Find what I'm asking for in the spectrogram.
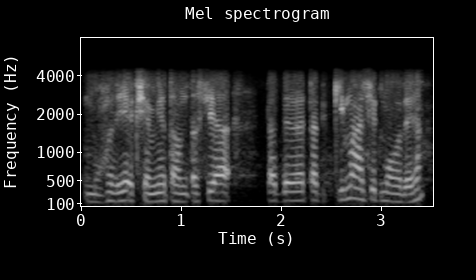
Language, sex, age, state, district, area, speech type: Sanskrit, male, 18-30, Andhra Pradesh, Chittoor, urban, conversation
